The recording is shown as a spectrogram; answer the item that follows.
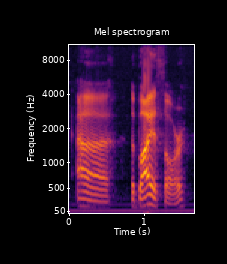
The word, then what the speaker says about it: Abiathar: But one priest, Abiathar, I believe is how you say his name, was able to escape, goes and finds David, informs him of what happened.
